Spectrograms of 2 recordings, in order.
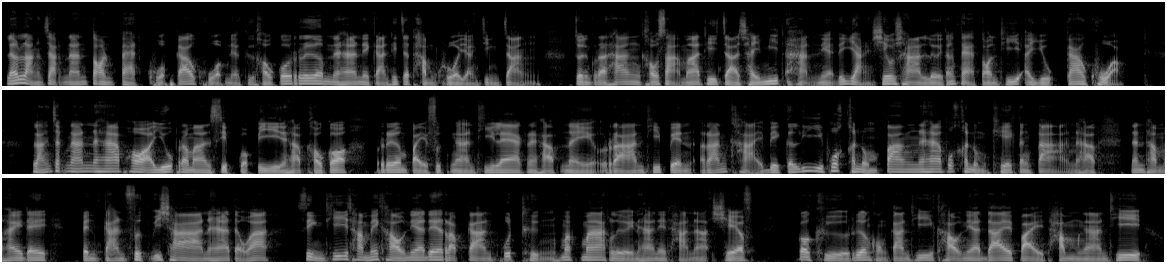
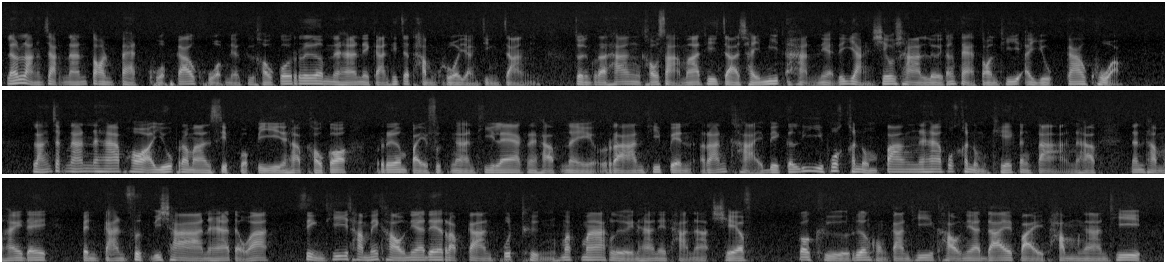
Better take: first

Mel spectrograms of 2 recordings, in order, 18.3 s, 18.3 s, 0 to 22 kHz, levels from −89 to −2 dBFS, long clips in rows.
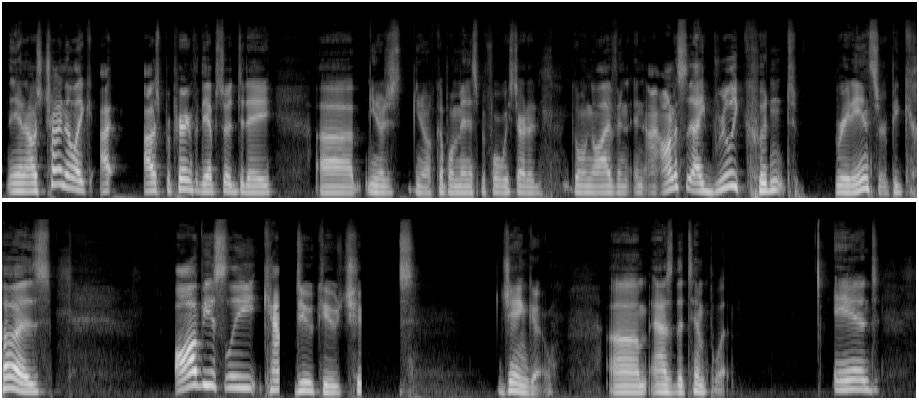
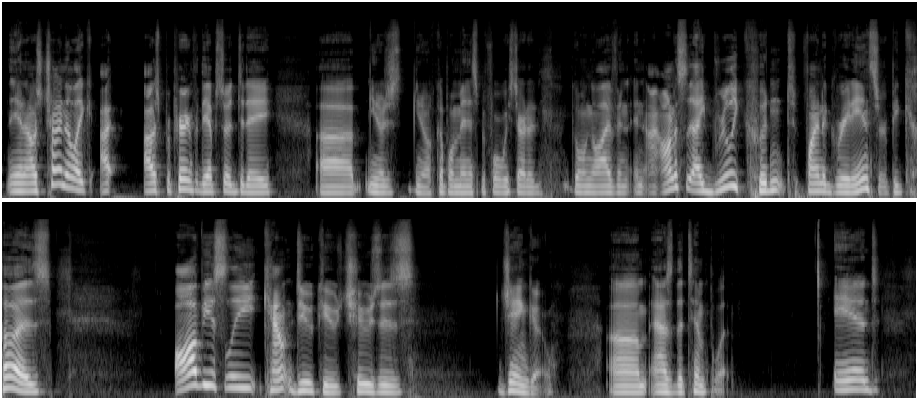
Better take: second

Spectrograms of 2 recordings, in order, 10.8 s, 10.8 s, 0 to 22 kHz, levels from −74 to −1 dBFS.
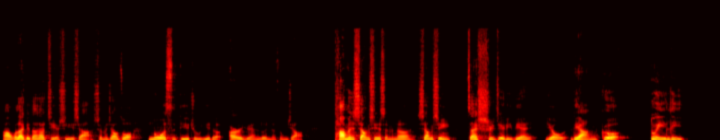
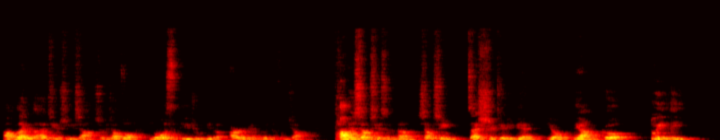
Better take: first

